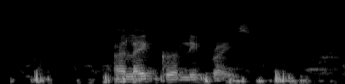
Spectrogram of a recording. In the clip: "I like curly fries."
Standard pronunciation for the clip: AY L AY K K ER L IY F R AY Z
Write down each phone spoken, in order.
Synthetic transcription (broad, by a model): AY L AY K K ER L IY P R AY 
